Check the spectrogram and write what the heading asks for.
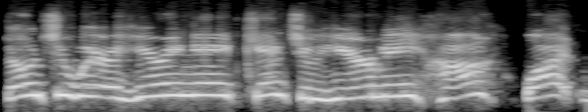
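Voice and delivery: high, loud, impatient repeated questions; loud frustrated asking. Retold or imitated. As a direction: demand it, fed up and loud. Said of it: "people might say".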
